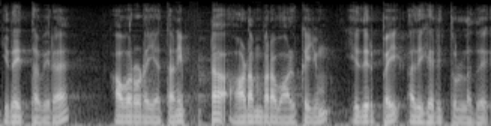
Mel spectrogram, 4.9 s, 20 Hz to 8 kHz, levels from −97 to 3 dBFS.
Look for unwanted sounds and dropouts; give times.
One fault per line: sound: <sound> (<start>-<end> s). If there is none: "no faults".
sound: dropout (1.9-2.0 s)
